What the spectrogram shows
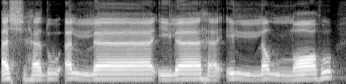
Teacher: لفظ اللہ کو آپ نے موٹا پڑھنا ہے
